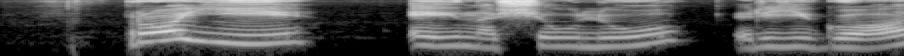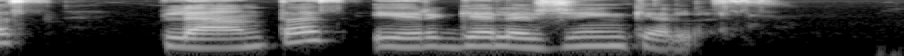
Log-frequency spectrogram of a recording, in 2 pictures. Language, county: Lithuanian, Marijampolė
